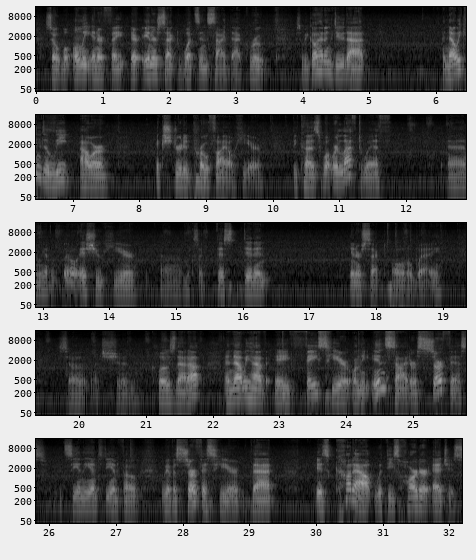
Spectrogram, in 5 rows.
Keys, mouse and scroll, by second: 5.9 click, 8.2-8.7 middle drag, 9.1 typing, 9.6-10.3 middle drag, 10.5-10.8 scroll up 1, 11.2 click, 11.6-12.0 scroll down 1, 12.1-13.9 scroll up 1, 14.0-14.4 middle drag, 14.9-15.5 scroll up 1, 15.9 q, 17.0 click, 17.9 click, 18.3 space, 18.5-19.1 middle drag, 19.1 click, 19.6-19.9 middle drag, 19.9 click, 20.3 middle click, 21.1 middle click, 21.6-21.9 middle drag, 21.9-22.5 scroll up 2, 22.8-24.2 shift+middle drag, 28.7 shift+middle click.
